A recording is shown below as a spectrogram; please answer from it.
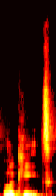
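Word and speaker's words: La'Keit: All right, so my full first name is Lakeet. It's dashed and LA' capital KEIT.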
